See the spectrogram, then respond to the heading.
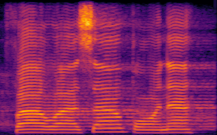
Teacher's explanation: Huruf ta berharokat sukun, maka kita pantulkan atau kita qalqalahkan.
